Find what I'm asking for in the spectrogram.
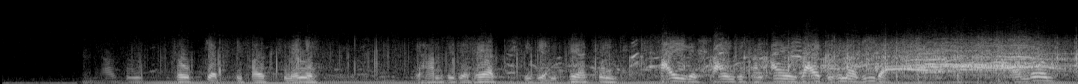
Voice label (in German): reportage; verhaftung tschech polizisten in olbersdorf; 1938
